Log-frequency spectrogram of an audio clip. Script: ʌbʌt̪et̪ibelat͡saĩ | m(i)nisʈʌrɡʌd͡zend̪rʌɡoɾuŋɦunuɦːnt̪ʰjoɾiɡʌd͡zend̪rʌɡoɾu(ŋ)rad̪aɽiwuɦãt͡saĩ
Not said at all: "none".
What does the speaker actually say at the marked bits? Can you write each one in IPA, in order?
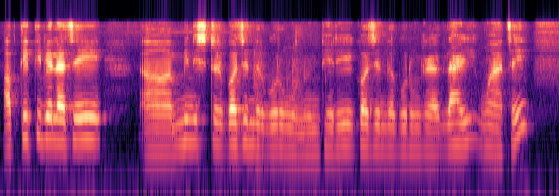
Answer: i, ŋ

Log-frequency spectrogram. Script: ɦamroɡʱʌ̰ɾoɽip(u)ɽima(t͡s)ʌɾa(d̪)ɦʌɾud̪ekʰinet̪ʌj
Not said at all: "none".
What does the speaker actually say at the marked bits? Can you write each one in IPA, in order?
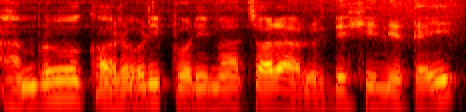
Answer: o, t͡s, none

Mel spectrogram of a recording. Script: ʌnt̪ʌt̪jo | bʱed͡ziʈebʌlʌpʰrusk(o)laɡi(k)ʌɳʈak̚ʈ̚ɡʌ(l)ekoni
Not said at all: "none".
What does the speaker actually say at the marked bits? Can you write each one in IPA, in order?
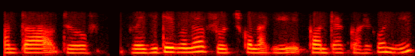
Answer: o, k, ɾ

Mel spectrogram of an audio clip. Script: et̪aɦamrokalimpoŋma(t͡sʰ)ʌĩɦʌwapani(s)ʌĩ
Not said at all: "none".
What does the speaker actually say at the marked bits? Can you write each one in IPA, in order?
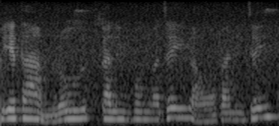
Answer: t͡s, t͡s

